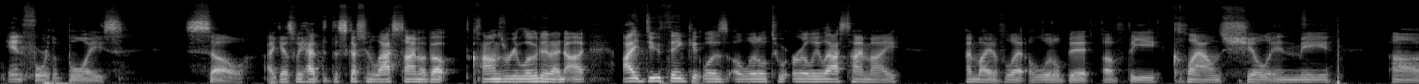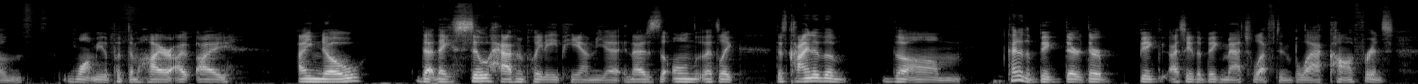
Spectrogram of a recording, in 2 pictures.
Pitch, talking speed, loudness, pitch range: 120 Hz, 190 wpm, -23 LUFS, 110-130 Hz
